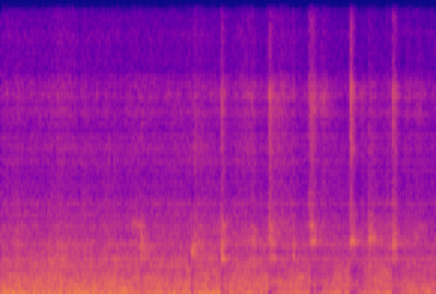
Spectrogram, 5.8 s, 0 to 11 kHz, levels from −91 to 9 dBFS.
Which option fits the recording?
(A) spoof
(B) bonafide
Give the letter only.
A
